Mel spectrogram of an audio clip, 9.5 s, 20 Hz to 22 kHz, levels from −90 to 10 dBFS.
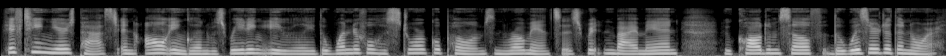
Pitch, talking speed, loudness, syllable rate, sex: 230 Hz, 170 wpm, -18 LUFS, 5.0 syllables/s, female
